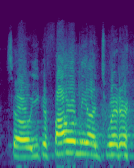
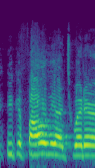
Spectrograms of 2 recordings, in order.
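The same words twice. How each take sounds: First: Louder over laughter. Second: Repeated louder. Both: Real, not acted.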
